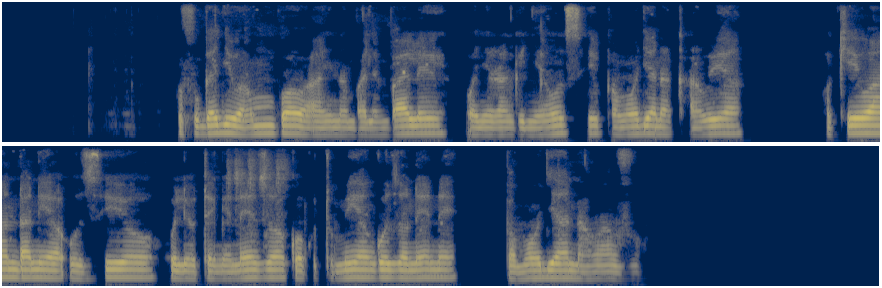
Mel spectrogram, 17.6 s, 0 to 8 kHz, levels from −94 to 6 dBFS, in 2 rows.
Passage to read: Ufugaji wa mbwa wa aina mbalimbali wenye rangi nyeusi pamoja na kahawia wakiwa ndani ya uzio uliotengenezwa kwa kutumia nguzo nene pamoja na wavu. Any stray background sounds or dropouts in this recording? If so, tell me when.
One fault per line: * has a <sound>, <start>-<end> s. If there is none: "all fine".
all fine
